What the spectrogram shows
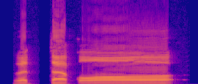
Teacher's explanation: واتقوا، وقف کی صورت میں بھی 1 الف کے برابر ہی کھینچ کر پڑھیں گے، قاف کے اوپر کھڑی زبر ہے اس لیے، اور قاف کو موٹا بھی پڑھیں گے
